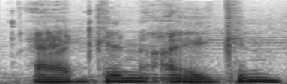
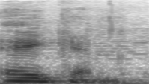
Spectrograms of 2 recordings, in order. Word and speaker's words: Aiken: Aiken? Aiken. Like Claude Aiken. I'm aching all over.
